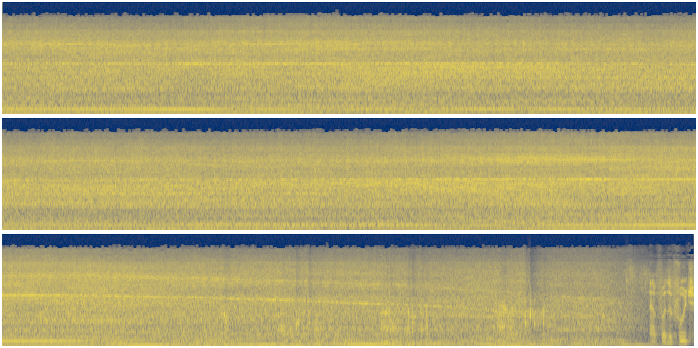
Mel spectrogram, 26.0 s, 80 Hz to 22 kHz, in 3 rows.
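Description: Mercedes-AMG GT Black Series twin-turbo V8 running at a steady, moderate speed on a chassis dyno while the new engine is being broken in, with a steady high whine above the engine note. Over the last several seconds the whine slides down in pitch and the engine note becomes uneven as the run winds down.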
